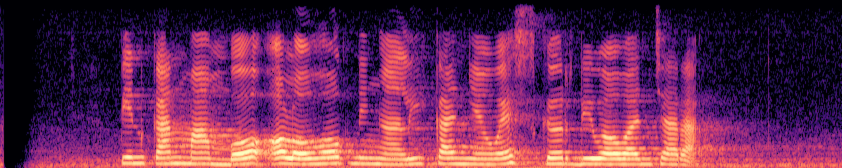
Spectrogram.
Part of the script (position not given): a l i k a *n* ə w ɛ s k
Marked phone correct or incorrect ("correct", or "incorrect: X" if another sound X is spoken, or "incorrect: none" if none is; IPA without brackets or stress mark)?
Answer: incorrect: ɲ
